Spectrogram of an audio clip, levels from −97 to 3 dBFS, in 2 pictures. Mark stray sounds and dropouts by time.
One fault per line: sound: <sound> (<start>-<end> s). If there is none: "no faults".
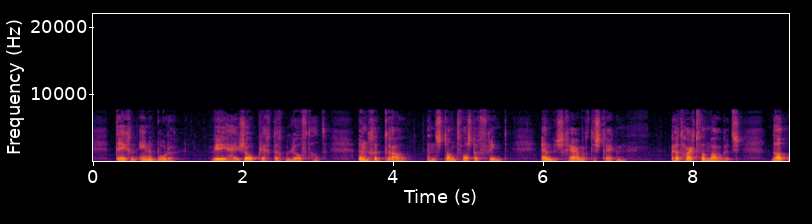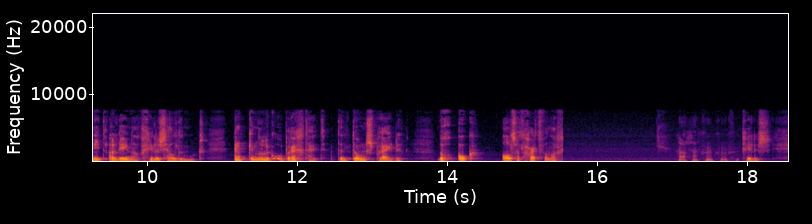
sound: laugh (16.8-17.9 s)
